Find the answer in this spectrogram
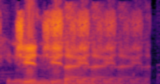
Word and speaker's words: ginseng: It's ginseng. You know, like gin. You know what gin is? Ginseng.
